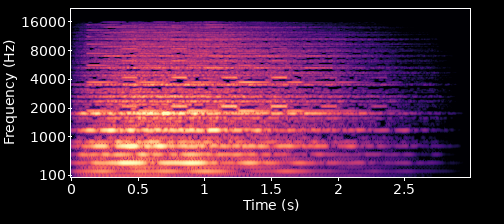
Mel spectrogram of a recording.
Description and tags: Healing 3 (Soothing Rinse)
An sound effect intended to evoke a sense of calm after a healing item in a video game is used. Could be used for lots of other things, though.
Produced in Ableton.
restore, heal-fx, video-game-heal-sound-effect, restore-sound-effects, healing-sound-effect, restore-sound, video-game-sound-effect, video-game-sound, heal-sound, video-game-sounds, heal, healing, healing-sound-effects, effects, restore-sounds, video-game-heal-sound, heal-sound-effect, healing-sound, healing-sounds, heal-sounds, restore-sound-effect, heal-sound-fx, video-game-heal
